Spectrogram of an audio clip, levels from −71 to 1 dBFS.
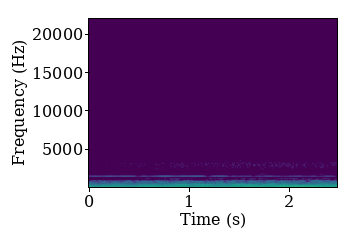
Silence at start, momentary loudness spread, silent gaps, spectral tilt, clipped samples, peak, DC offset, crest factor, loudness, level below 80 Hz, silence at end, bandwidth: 0 s; 4 LU; none; -10 dB/octave; under 0.1%; -20 dBFS; under 0.1%; 12 dB; -33 LUFS; -36 dBFS; 0 s; 3.7 kHz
